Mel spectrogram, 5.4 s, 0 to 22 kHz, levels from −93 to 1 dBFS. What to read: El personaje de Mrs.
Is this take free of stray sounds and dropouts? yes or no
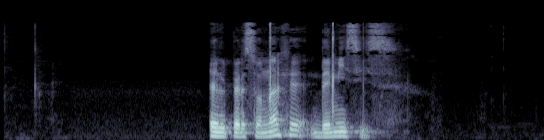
yes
